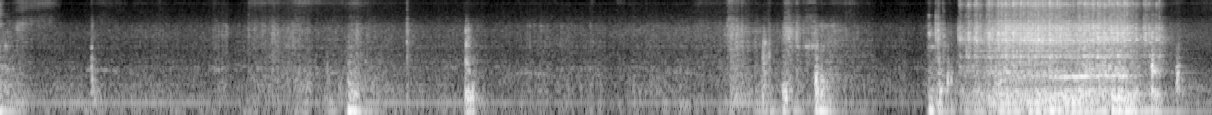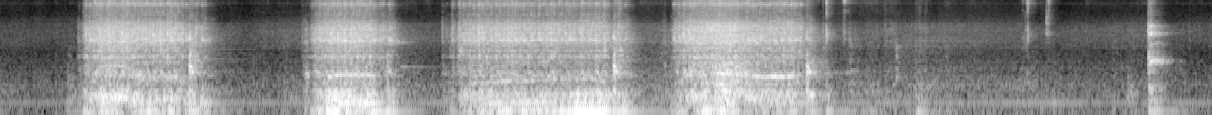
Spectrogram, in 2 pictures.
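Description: A sewing machine stitches rows of a patchwork quilt in several loud bursts of rapid whirring, separated by quiet pauses with small clicks and fabric handling.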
